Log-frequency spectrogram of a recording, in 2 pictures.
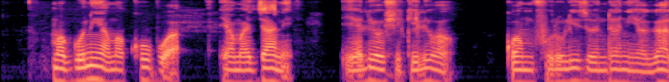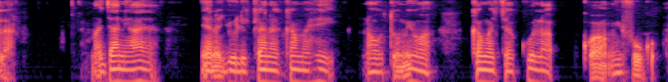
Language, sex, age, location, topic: Swahili, male, 36-49, Wajir, agriculture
